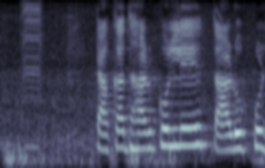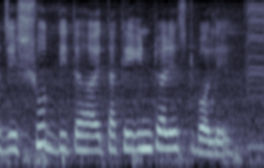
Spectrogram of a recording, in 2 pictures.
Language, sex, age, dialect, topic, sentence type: Bengali, female, 41-45, Standard Colloquial, banking, statement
